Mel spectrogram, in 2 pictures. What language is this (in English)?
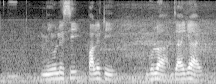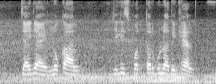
Bangla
